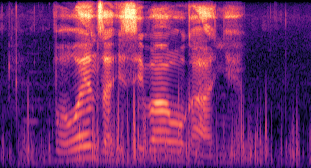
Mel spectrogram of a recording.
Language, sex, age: South Ndebele, male, 29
